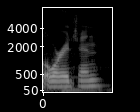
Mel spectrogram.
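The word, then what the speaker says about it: Orijen: It's called Origin, spelled with a J.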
